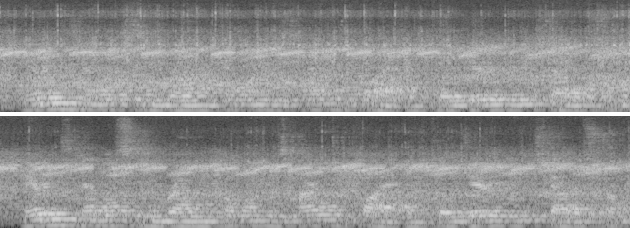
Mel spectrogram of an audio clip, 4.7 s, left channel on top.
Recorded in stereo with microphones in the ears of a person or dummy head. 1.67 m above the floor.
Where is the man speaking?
35° right (ahead or behind), 7 m.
